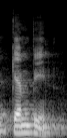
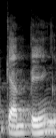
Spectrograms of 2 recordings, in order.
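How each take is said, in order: First: "कैंपेन" ending on a plain N; correct pronunciation. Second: "कैंपेन" ending in a sounded "-eng"; wrong pronunciation. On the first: Teacher showing the silent G, correctly pronounced. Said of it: "जी का sound नहीं आ रहा". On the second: Teacher showing the silent-G mistake, mispronounced. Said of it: "तो नहीं कह रहे". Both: Shown as a demonstration.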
